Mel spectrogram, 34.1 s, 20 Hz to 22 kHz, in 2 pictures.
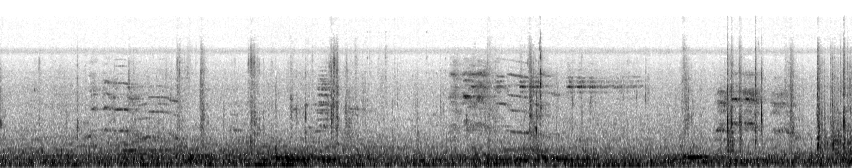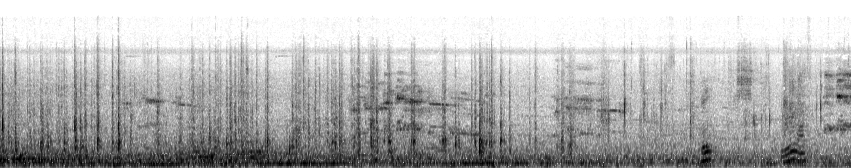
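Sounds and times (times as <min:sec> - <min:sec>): roosters crowing: 0:01.7 - 0:04.2, 0:08.8 - 0:11.3, 0:13.9 - 0:30.8, 0:33.4 - 0:34.0.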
